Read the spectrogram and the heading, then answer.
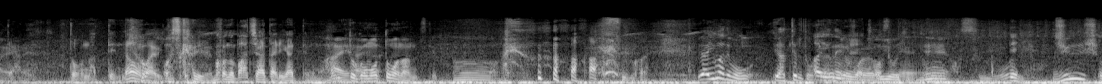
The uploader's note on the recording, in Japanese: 上野浅草浜離宮 ロケ収録。100回SPの第4弾は、ロケ収録のまとめ。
